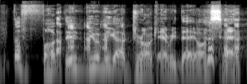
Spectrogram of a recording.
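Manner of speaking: high-pitched, protesting disbelief; mock-outraged disbelief; incredulous retort. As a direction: call out a buddy's nonsense, voice jumping up. Acting out his incredulous retort.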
